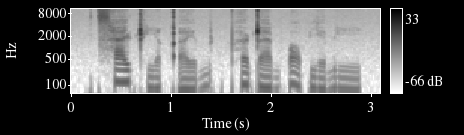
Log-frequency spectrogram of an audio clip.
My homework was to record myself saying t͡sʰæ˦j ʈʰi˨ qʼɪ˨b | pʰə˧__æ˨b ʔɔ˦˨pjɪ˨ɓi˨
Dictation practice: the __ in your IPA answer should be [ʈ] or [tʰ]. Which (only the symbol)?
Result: ʈ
